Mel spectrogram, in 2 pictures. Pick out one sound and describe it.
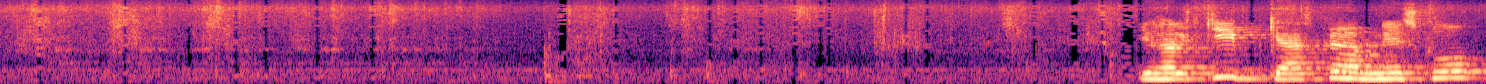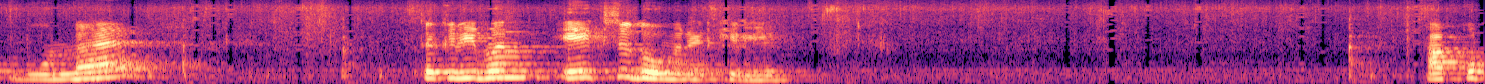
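A spatula scrapes and stirs thick sauce in a pan.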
